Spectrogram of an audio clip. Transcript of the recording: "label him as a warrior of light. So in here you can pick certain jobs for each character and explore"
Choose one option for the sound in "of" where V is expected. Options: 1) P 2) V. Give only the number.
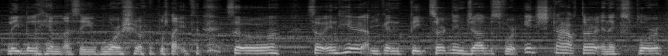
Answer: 1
